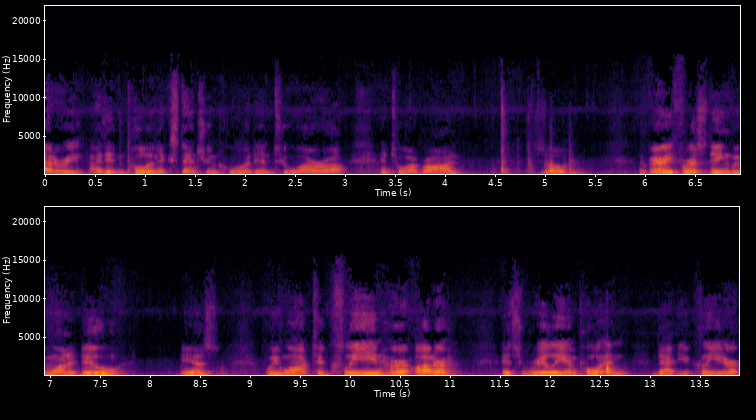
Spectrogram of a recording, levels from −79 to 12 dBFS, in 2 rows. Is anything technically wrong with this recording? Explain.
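No, there are no technical faults to hear anywhere in this audio, and the signal stays intact and steady throughout.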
